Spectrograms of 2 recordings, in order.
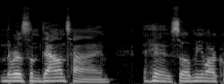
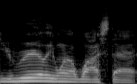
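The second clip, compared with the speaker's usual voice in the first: usual speaking voice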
